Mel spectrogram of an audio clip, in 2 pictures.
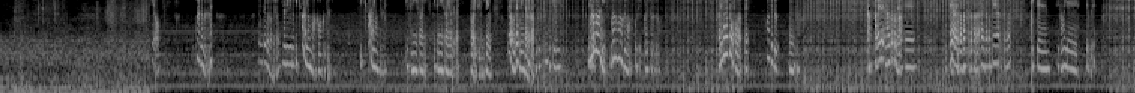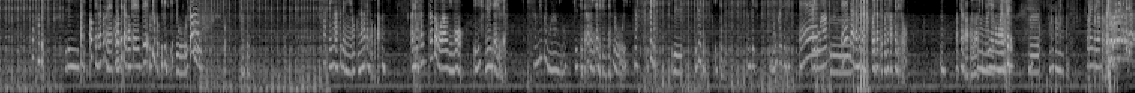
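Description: A coin scratching the coating off paper scratch lottery tickets in quick runs of short, high squeaks with brief pauses between strokes.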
